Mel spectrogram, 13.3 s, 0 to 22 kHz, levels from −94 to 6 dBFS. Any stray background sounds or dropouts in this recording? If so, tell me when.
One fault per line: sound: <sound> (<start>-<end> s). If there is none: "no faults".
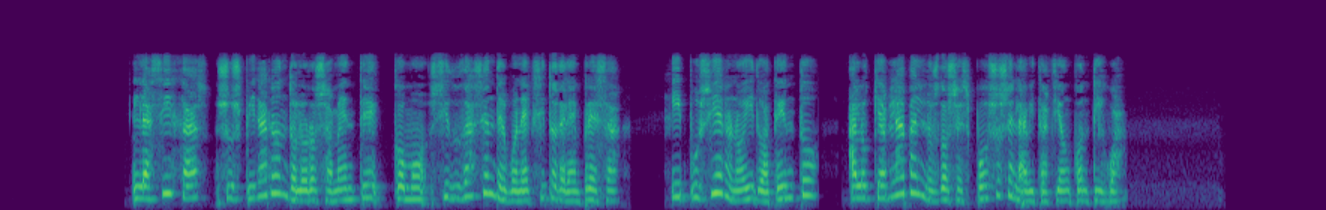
no faults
